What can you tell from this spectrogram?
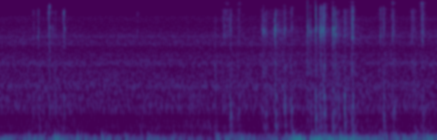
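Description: Computer keyboard typing in short runs of keystrokes. A few clicks come near the start, then a short lull, then a quicker run of keystrokes from about two seconds in.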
